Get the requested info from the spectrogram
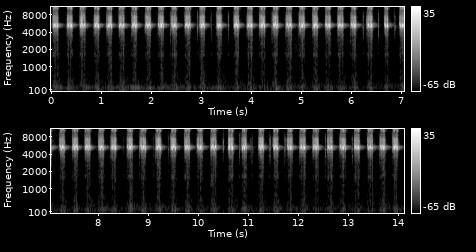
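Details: Loud cricket at night, the male chirping with its wings to attract females and defend territory; a long, even train of shrill high chirps, about three to four per second, broken by two brief pauses, otherwise silent.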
